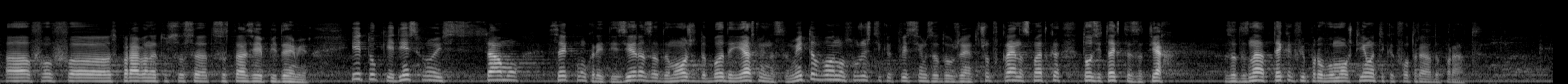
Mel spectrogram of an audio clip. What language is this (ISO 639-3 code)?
bul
